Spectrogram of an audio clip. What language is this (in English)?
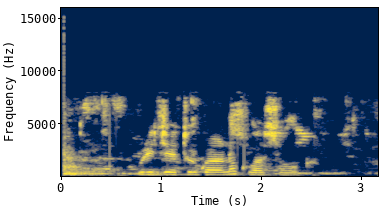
Kinyarwanda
